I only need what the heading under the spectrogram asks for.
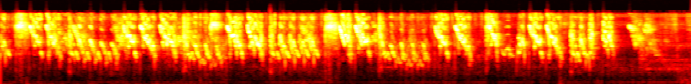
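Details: Flock of Australian parrots giving steady, high, chattering chirps, overlapping short notes repeated rapidly throughout with brief dips between bursts.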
